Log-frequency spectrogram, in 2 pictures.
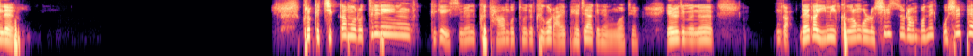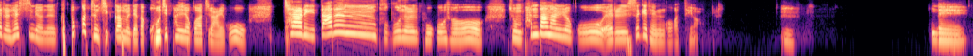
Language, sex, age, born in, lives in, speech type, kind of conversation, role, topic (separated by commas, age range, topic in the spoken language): Korean, female, 30-34, South Korea, United States, conversation, podcast, guest, 중요한 선택을 할 때 직감과 분석 중 무엇을 더 믿으시나요?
